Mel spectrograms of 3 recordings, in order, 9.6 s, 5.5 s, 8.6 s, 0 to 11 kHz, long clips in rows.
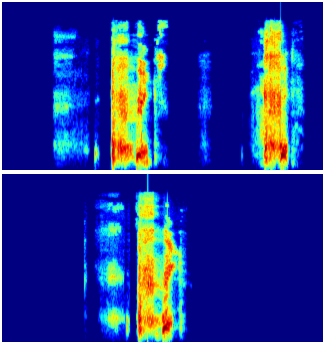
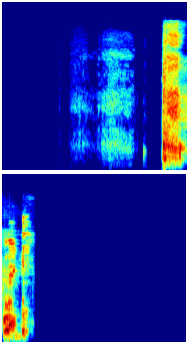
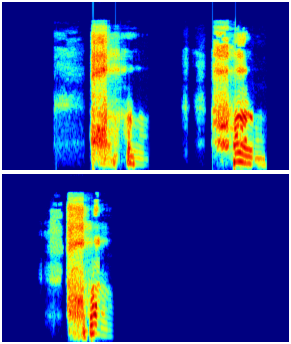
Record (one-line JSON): {"three_cough_length": "9.6 s", "three_cough_amplitude": 32767, "three_cough_signal_mean_std_ratio": 0.28, "cough_length": "5.5 s", "cough_amplitude": 28073, "cough_signal_mean_std_ratio": 0.25, "exhalation_length": "8.6 s", "exhalation_amplitude": 32768, "exhalation_signal_mean_std_ratio": 0.32, "survey_phase": "beta (2021-08-13 to 2022-03-07)", "age": "45-64", "gender": "Male", "wearing_mask": "No", "symptom_cough_any": true, "symptom_new_continuous_cough": true, "symptom_runny_or_blocked_nose": true, "symptom_fatigue": true, "symptom_onset": "2 days", "smoker_status": "Never smoked", "respiratory_condition_asthma": true, "respiratory_condition_other": false, "recruitment_source": "Test and Trace", "submission_delay": "0 days", "covid_test_result": "Positive", "covid_test_method": "ePCR"}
